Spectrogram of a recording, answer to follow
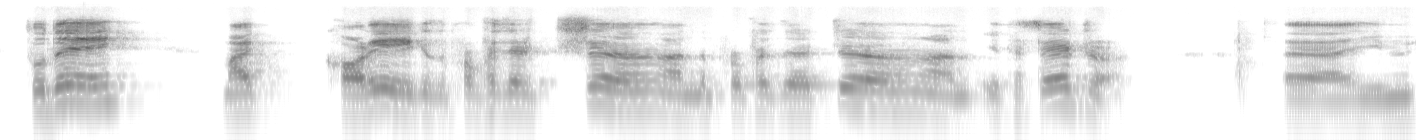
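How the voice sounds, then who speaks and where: A man with a Chinese accent, fairly slow pace and ordinary pitch variation. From China. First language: Mandarin Chinese. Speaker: surgeon and professor. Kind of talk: presentation. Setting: online webinar. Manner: halting, non-fluent English.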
